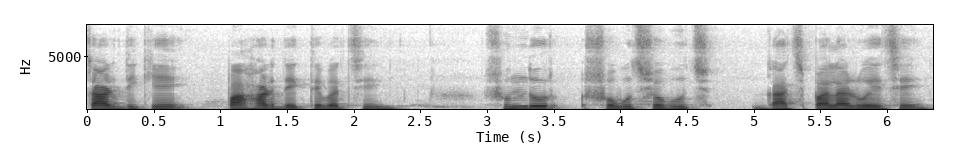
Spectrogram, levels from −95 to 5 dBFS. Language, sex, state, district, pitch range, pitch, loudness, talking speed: Bengali, male, West Bengal, Cooch Behar, 155-180 Hz, 165 Hz, -21 LUFS, 85 wpm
